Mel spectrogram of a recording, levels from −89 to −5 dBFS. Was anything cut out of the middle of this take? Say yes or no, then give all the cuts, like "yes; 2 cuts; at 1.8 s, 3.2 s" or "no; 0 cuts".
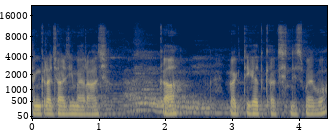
no; 0 cuts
